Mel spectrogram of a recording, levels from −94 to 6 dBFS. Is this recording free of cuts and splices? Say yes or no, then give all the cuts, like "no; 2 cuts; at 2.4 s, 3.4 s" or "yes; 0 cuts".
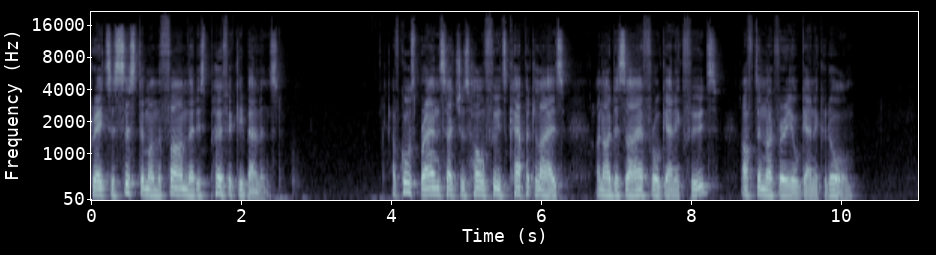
yes; 0 cuts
